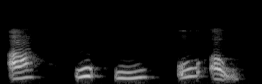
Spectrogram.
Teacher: अब हम जानेंगे पच्च स्वर। पच्च स्वर क्या होते हैं, जिन स्वरों के उच्चारण में जीभ के पीछे का हिस्सा उठता है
